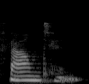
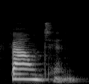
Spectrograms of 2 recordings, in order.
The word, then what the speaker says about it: Fountain: Buckingham Fountain. Buckingham Fountain. Buckingham, first syllable. Fountain, first syllable.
